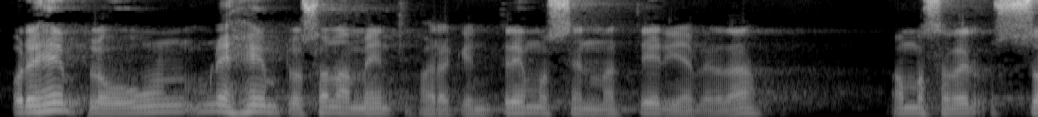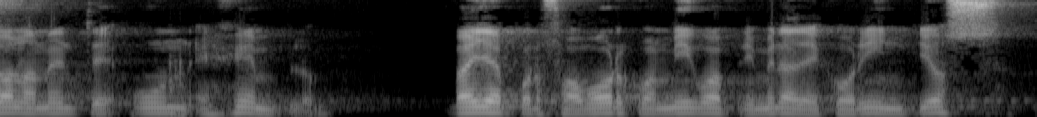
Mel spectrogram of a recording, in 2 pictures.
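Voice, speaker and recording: A man teaches a sermon in a church hall, his voice trailing off into a long reverb. He explains patiently, keeps asking "¿verdad?" and slows to read the verses aloud. His voice sits at an ordinary middle pitch. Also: a little mellow. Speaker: preacher.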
